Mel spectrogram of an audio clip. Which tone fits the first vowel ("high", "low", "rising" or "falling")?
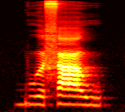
low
